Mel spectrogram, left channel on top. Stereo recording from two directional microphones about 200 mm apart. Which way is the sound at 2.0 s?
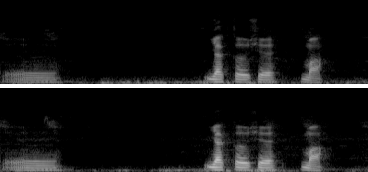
15° left (ahead or behind).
